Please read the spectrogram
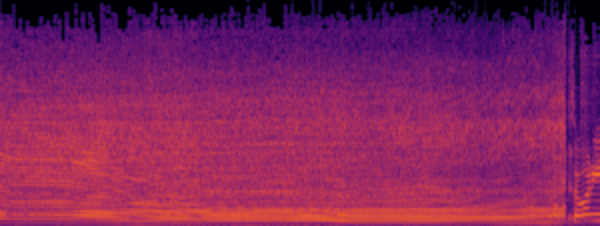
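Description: Echo two-stroke chainsaw running hard as it cuts into a log, its pitch sinking slowly under the load and wavering. It stops abruptly near the end.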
